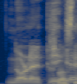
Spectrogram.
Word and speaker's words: Schloss Nornepygge: Tom, pronounce it for me. Schloss Nornepygge.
